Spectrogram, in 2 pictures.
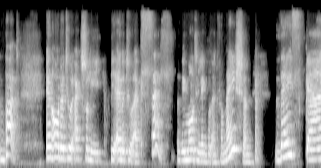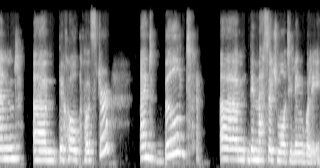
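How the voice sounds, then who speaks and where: In a German accent, a woman speaks at a fairly slow pace and fairly high pitch. Her intonation is lively while her loudness stays very even. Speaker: linguistics researcher. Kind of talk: academic webinar talk. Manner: hesitant with many fillers.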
